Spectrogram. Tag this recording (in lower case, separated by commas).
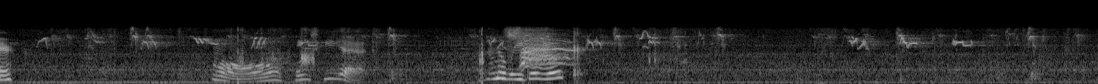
domestic animals, animal, speech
